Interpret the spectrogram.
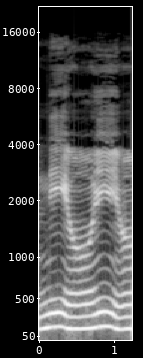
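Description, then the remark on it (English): A person vocally imitates the first of an ambulance's three siren sounds, a steady voiced tone sliding up and down in two smooth wailing cycles, loud and sustained with no other sounds. “Each ambulance we've got has got three different sounds. Is it? Give us a quick demo. Ambulance sound one.”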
